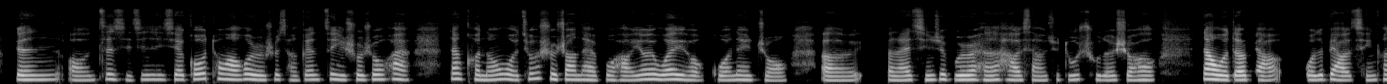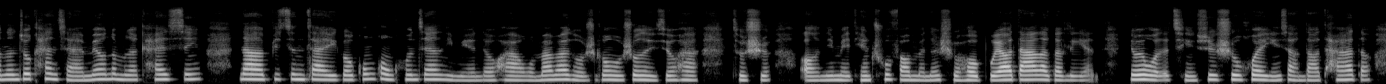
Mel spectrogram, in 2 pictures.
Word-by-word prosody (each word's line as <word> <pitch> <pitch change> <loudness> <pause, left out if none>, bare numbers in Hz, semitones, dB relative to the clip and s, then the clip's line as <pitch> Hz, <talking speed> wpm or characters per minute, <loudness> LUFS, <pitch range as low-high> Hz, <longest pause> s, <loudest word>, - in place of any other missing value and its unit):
跟， 215 0 +2
呃， 200 0 -3
自 240 -1 -2
己 215 -3 -10
进 220 +3 -5
行 225 - -3
一 220 - -4
些 220 +1 -1
沟 240 +3 +2
通 255 -1 -2
哦， 225 -2 +4
或 240 +1 +3
者 215 -2 +3
是 225 +2 -5
想 215 -3 -9
跟 220 +2 -2
自 230 +2 -5
己 225 -2 +1
说 215 +1 -2
说 230 +2 +1
话， 230 -2 0 0.4
那 255 -1 +1
可 235 -2 -3
能 215 +2 +1
我 230 -3 +1
就 255 +6 -3
是 245 -3 0
状 220 -1 +1
态 210 -1 +1
不 205 0 -4
好， 200 -1 -2
因 215 +3 +1
为 235 0 +4
我 225 0 +4
也 225 -1 +4
有 200 -2 -2
过 200 -1 -3
那 210 0 0
种， 190 -2 -5 0.3
呃， 190 0 0 0.3
本 200 - -2
来 195 +1 +1
情 210 +1 -3
绪 235 - +1
不 215 -2 0
是 215 +1 +6
很 210 0 0
好， 210 -2 0
想 200 -1 -5
去 215 +1 -13
独 210 +1 -3
处 215 -1 -7
的 200 0 -2
时 205 - -1
候， 205 +1 -1 0.4
那 240 -1 +9
我 215 -2 +7
的 205 0 +5
表 205 -1 -2 0.2
我 205 -1 0
的 215 - +1
表 205 -3 +2
情 200 0 -7
可 225 +2 -3
能 225 0 +1
就 245 +1 +2
看 245 0 -1
起 230 -1 -10
来 195 -1 -1
没 205 +3 -1
有 235 +1 +2
那 245 +1 0
么 225 -2 0
的 215 0 -1
开 235 +1 -1
心。 235 +1 -4 0.4
那 235 -1 +6
毕 235 +1 -8
竟 235 0 -1
在 225 -2 +2
一 210 0 0
个 215 0 -1
公 240 +3 -3
共 245 -3 +1
空 225 0 -3
间 230 0 +1
里 215 - -2
面 185 -1 -5
的 195 0 -4
话， 200 -1 -1
我 190 0 -4
妈 205 +2 +1
妈 225 +1 +4
总 195 -3 -2
是 190 - -9
跟 215 0 +1
我 205 -1 0
说 215 0 0
的 205 -1 +1
一 - - -3
句 200 +1 -3
话， 205 0 -1 0.3
就 200 - -3
是， 200 +1 -2 0.3
呃， 190 0 +1
“你 200 +1 -1
每 200 -1 0
天 200 0 -2
出 230 - -3
房 210 -3 0
门 195 -1 -2
的 200 +1 -1
时 205 - -6
候 195 0 +3
不 195 +1 -3
要 205 +1 +8
耷 215 0 +6
拉 215 -1 +4
个 205 -1 0
脸， 195 0 -6 0.3
“因 225 - +5
为 225 - +7
我 210 -3 +4
的 205 - -3
情 200 -1 -5
绪 220 +3 -2
是 220 +1 +1
会 210 0 +2
影 195 0 -2
响 205 -3 -3
到 190 0 -1
她 215 +2 0
的。 210 -1 -6
210 Hz, 290 characters per minute, -21 LUFS, 200-225 Hz, 0.4 s, 那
